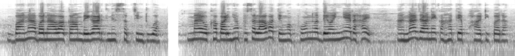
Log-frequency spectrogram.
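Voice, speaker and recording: A woman's voice: very high-pitched, fairly even intonation, moderate pace, fairly bright tone, a little hiss or hum. A woman voicing a plump middle-aged village mother-in-law in an Awadhi cartoon comedy, scolding, gossipy and suspicious, with an Awadhi accent. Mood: exasperated, grumbling.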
